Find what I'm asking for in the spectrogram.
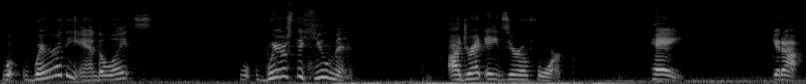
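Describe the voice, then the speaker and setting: A woman's voice: a little high, expressive, slow, long pauses, fairly bright tone. A woman playing a bossy, exasperated covert operative in an audio drama. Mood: brusque, weary. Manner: brusque, exasperated. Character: irritated, bossy covert operative cleaning up a crime. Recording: clear background noise and ambience.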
